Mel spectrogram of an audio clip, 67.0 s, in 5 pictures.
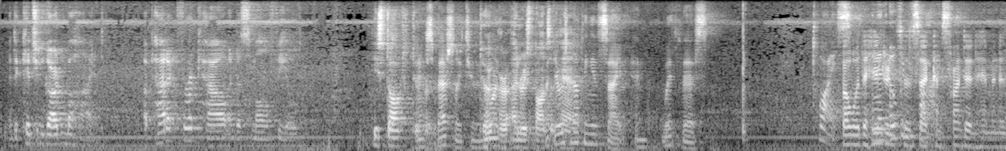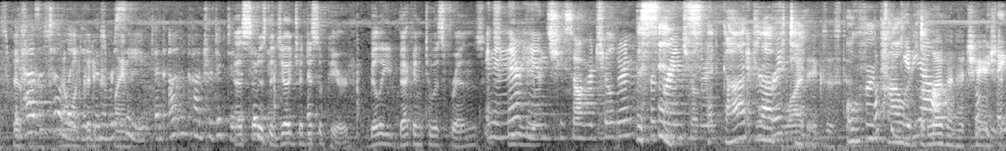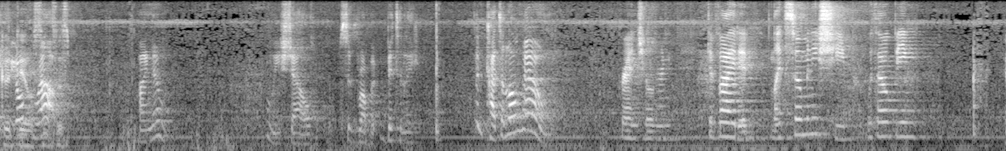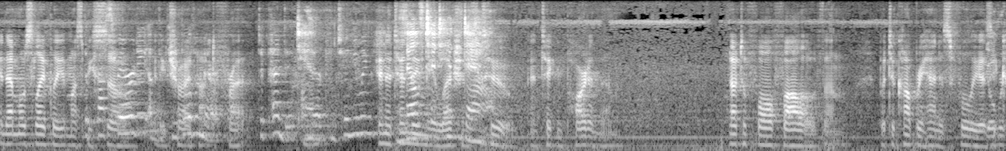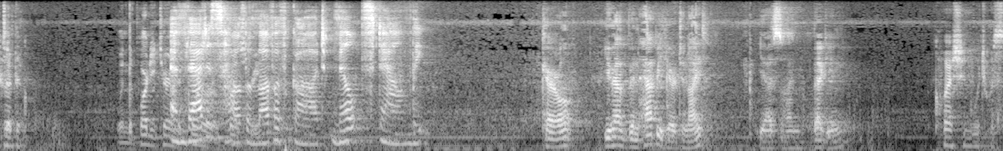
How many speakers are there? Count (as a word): nine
